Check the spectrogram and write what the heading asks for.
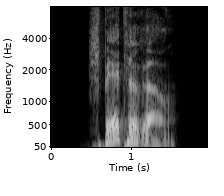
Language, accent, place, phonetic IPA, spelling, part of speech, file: German, Germany, Berlin, [ˈʃpɛːtəʁɐ], späterer, adjective, De-späterer.ogg
- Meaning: inflection of spät: 1. strong/mixed nominative masculine singular comparative degree 2. strong genitive/dative feminine singular comparative degree 3. strong genitive plural comparative degree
